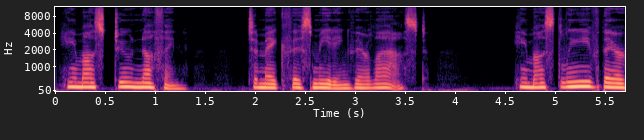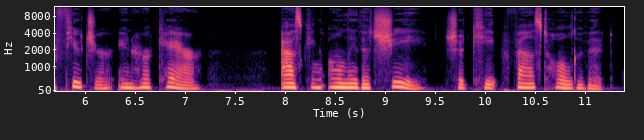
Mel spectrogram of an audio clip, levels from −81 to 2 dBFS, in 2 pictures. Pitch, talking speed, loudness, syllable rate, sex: 150 Hz, 145 wpm, -17 LUFS, 3.9 syllables/s, female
